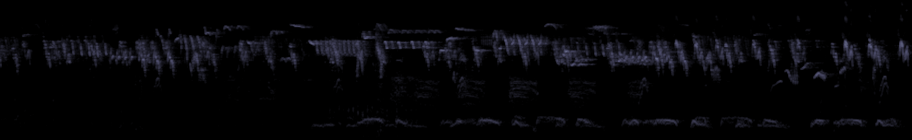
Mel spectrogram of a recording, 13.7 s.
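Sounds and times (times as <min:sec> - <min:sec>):
birdsong: 0:00.0 - 0:13.6
bird cooing: 0:04.7 - 0:13.6.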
